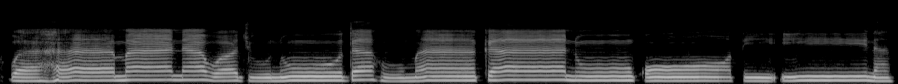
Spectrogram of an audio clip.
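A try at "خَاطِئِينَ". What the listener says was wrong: Bukan qati'ina, khati'ina. Orang Jawa ketahuan nih.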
